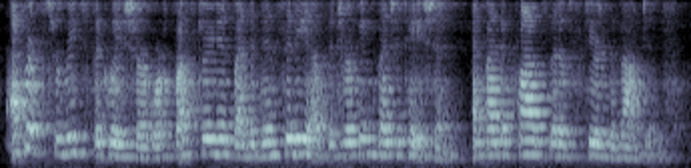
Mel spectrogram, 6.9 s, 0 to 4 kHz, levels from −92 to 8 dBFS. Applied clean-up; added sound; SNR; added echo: none; none; none; reverberation time 0.6 s.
